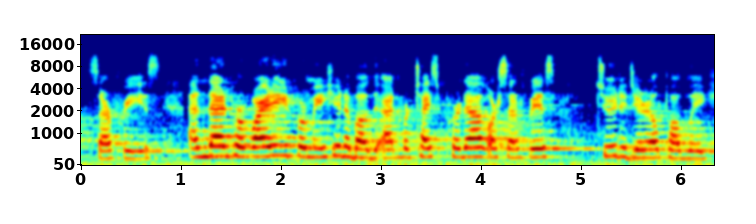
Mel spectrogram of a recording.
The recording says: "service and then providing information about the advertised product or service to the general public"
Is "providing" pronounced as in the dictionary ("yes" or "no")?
yes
